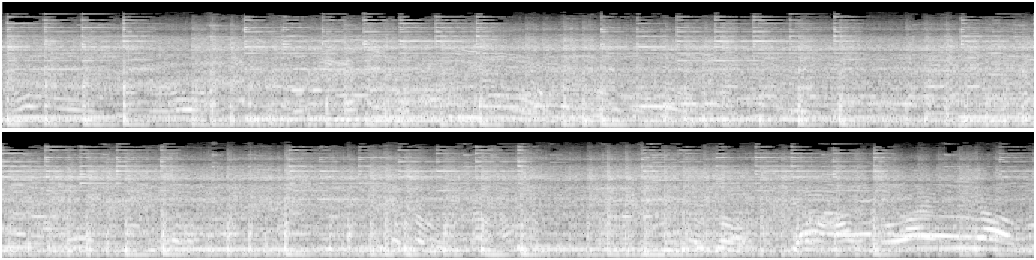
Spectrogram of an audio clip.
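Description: Live Andean violin and harp music for the Negritos dance, a quick wavering violin line over steady low harp notes, with crowd voices talking and calling over it.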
